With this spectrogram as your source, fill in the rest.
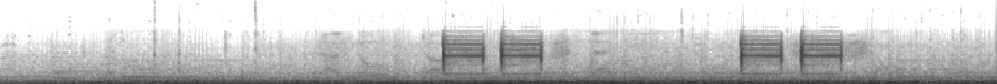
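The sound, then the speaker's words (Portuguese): Steady street traffic rumbles loudly throughout, with a car horn honking twice in quick pairs partway through. “Desculpe, estou na rua, está muito barulho.”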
